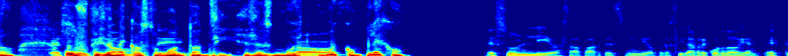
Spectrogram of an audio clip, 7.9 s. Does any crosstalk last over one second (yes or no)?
yes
